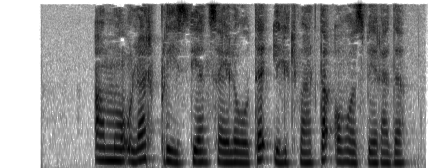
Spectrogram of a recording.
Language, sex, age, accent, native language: Uzbek, female, 19-29, Toshkent viloyati, Uzbek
